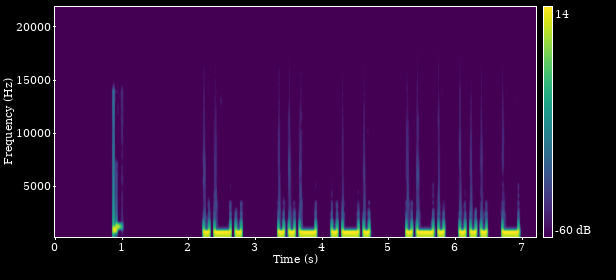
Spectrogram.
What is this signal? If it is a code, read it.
Morse code, heard as a keyed tone, about 15 wpm, 700 Hz. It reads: R UR RST
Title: Common QSO Phrases Encore 15wpm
